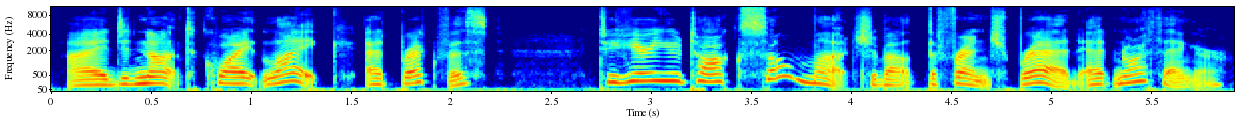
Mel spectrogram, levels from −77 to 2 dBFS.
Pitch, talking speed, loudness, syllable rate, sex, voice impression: 225 Hz, 195 wpm, -19 LUFS, 4.6 syllables/s, female, very feminine, slightly adult-like, thin, tensed, slightly powerful, bright, soft, clear, fluent, slightly raspy, cute, intellectual, refreshing, slightly sincere, calm, friendly, slightly reassuring, unique, elegant, wild, sweet, lively, slightly strict, intense, slightly sharp, light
